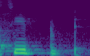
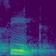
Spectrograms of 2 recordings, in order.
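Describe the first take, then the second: First: The word ends with a p before t. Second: The word ends with no p sound. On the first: The speaker calls it wrong. "ಪಿ ಮತ್ತು ಟಿ ಒಟ್ಟಿಗೆ" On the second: The speaker calls it right. "ಇಲ್ಲೂ ಅಷ್ಟೇ"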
